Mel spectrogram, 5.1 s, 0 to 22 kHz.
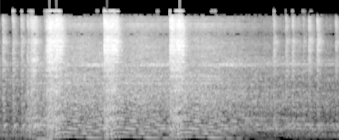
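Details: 2001 KTM 50SX two-stroke after carb upgrade, cold and not yet warmed up: blipped about once a second, burbling and spitting between blips instead of cleaning out; pilot circuit set about one and a half turns; jetting too rich.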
